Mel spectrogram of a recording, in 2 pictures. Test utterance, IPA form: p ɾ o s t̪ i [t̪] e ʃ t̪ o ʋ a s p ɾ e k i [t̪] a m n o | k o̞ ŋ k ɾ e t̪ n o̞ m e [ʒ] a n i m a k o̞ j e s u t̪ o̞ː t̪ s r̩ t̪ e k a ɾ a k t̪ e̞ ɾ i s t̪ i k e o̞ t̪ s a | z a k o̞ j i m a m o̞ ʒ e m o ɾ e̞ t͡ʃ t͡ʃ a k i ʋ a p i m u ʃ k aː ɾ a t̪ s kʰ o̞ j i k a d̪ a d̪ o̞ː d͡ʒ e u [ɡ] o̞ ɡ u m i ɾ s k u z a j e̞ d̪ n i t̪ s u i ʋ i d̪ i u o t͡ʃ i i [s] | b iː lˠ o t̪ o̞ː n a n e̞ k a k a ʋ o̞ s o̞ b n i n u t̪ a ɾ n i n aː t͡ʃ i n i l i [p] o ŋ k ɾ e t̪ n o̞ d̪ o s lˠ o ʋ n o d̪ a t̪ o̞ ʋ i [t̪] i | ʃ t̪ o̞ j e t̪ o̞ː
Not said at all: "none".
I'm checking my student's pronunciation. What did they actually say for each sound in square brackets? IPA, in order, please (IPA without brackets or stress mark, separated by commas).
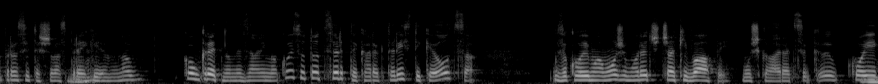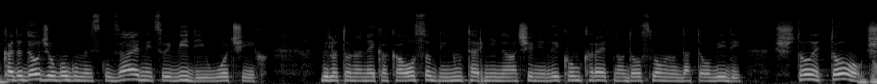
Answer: t̪, d̪, z, b, x, k, d̪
